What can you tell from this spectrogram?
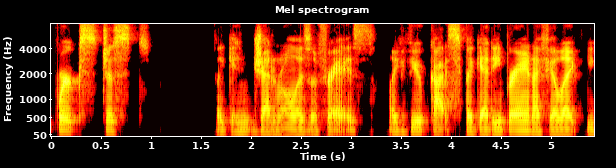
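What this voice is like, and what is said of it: Usual voice. Nothing is said of it.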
